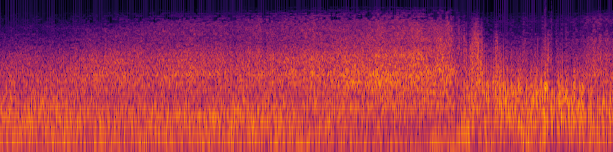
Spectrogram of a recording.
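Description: Wind buffets the microphone loudly outdoors.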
